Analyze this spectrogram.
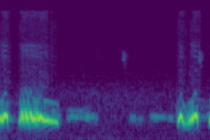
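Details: Thúc gù coo of a spotted dove in the giọng thổ voice, used to excite decoy birds. A long coo falls away at the end and is followed by soft faint notes. A fresh wavering double note then starts the next phrase.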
